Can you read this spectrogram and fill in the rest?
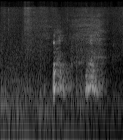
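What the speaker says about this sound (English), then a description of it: "got this weird dog sound effect on one of their spells" Two short yelping dog barks from a creature's spell in a tabletop game, a faint one followed by a slightly longer second, sounding synthetic and standing alone over a low room murmur.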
